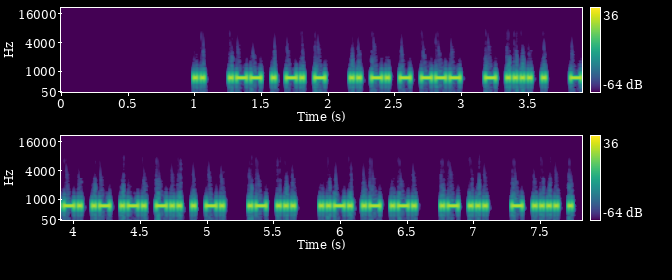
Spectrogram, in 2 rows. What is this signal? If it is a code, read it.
Morse code, heard as a keyed tone, about 46 wpm, 700 Hz. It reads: I WENT INTO THE GARDEN AS FAR AS THE
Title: Sentences from Top 1000 Words - Review Part 4 - 45wpm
